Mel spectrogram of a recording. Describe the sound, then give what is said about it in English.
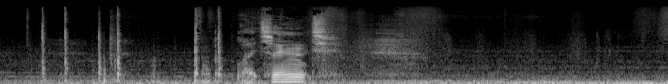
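A few sharp clicks and a short whirring motor give way to the steady, low rumble of a car moving off and driving out of a car park, heard from inside, with a brief spoken remark. “We navigate our way out of the car park.”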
